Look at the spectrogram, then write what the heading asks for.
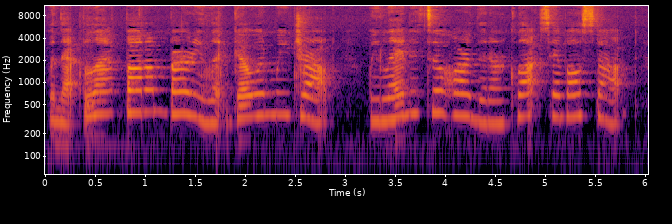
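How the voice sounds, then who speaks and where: Woman as a tiny, soft, plaintive storybook mayor. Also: very high voice, a little slow, vocal fry, exaggerated voice. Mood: plaintive pleading. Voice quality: small, soft voice. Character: tiny, scared little male mayor, plaintive and polite.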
